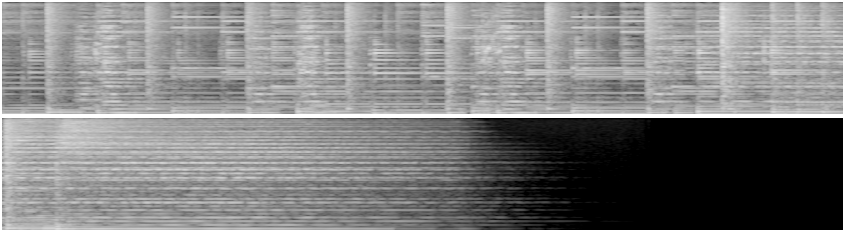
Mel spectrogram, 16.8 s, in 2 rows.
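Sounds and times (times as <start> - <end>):
advertisement: 0.0 - 13.2.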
